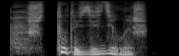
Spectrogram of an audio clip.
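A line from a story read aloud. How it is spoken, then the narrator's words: Surprised mumble. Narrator (Russian): Хелена не ждала, что он начнет задавать вопросы, и пробормотала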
